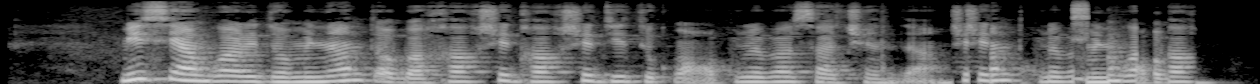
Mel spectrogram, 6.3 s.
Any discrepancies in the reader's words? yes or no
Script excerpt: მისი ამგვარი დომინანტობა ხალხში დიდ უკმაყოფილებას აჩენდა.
yes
